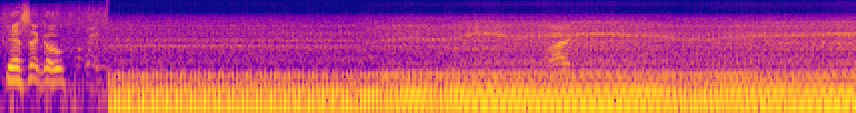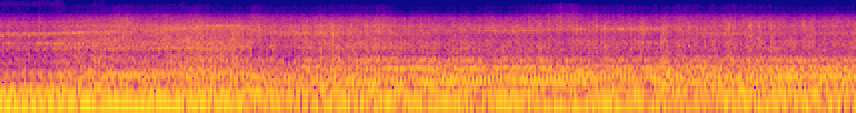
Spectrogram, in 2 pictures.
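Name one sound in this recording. A motorcycle engine rumbles steadily close by as it rides.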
